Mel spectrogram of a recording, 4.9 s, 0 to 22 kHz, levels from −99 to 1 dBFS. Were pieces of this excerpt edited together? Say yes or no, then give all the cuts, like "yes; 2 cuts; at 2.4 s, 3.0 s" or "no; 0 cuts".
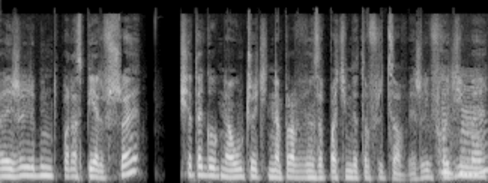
yes; 2 cuts; at 1.8 s, 2.2 s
